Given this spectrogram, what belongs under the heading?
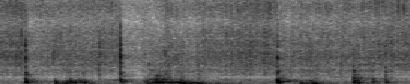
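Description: Potatoes being stirred in a hot pan for mini sausage quiches, soft sizzling broken by repeated spatula scrapes and taps at an uneven pace, close and fairly quiet.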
